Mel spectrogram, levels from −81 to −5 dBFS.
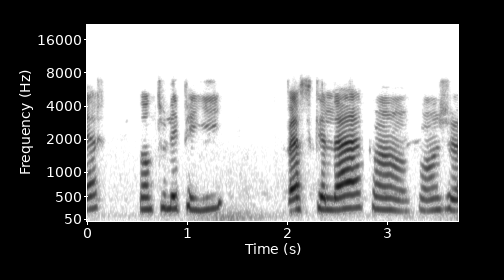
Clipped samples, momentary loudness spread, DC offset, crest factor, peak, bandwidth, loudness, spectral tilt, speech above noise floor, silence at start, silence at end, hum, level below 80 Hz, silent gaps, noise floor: under 0.1%; 14 LU; under 0.1%; 20 dB; -2 dBFS; 7.6 kHz; -21 LUFS; -3 dB/octave; 33 dB; 0 s; 0 s; none; -60 dBFS; none; -54 dBFS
